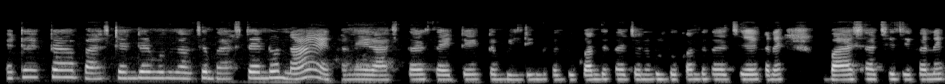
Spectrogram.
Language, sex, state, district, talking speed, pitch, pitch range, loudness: Bengali, female, West Bengal, Purulia, 165 wpm, 235 Hz, 230-285 Hz, -19 LUFS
